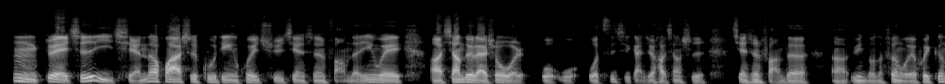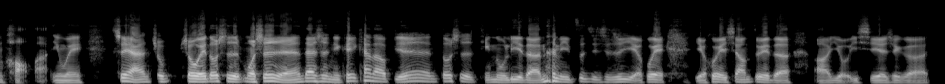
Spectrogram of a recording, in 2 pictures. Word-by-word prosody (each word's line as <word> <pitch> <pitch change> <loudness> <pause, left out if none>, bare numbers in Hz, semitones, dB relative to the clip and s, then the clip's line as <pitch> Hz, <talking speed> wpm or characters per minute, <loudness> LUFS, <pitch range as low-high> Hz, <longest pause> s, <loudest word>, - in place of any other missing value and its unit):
嗯， 130 -9 0
对， 100 - +6
其 145 - -2
实 175 +4 +5
以 100 - -1
前 85 - -4
的 - - +2
话 - - +5
是 - - -4
固 105 +2 -6
定 100 -2 -3
会 95 -1 -2
去 95 +1 -9
健 95 +2 -5
身 90 0 -6
房 90 - -11
的。 80 -1 -6
因 110 +1 -3
为 100 -1 +1 0.3
呃， 90 +1 +2
相 110 +1 +2
对 110 -1 +3
来 95 -1 +5
说 105 +1 -2
我 100 - 0 0.2
我 - - -5
我 - - -12
我 - - -4
自 - - -13
己 - - -13
感 - - -8
觉 - - -5
好 - - -4
像 95 -1 -9
是 90 -1 -9 0.2
健 95 - -4
身 100 -1 -4
房 80 -3 -7
的， 85 -2 -4 0.2
呃， 80 0 -7
运 90 -3 -5
动 80 - -8
的 85 - -10
氛 100 +3 -3
围 80 0 -4
会 - - -3
更 - - -6
好 - - -3
吧。 - - -8
因 95 0 -3
为 95 0 0 0.3
虽 155 - +3
然 120 -3 +6
周 130 +2 -2
周 135 - +6
围 125 0 +10
都 140 +2 +5
是 140 -2 +4
陌 130 -1 +4
生 150 +5 +6
人， 110 -1 +5
但 145 +2 +5
是 140 -2 0
你 105 -3 -1
可 125 - +2
以 155 - +1
看 175 +3 +1
到 140 -3 +3
别 120 -1 +1
人 145 -4 -2
都 145 +2 -1
是 120 -4 -3
挺 105 0 -7
努 105 -2 0
力 115 +2 +3
的， 95 -2 +4
那 150 +7 0
你 120 -6 +1
自 125 +6 -6
己 115 -4 -8
其 110 0 -8
实 120 +2 -1
也 115 - 0
会 115 -4 +2 0.3
也 - - -2
会 120 -4 +2
相 110 +1 -1
对 115 -3 +1
地， 90 -3 +1 0.2
呃， 85 0 -3
有 95 -2 -5
一 90 - -6
些 95 +1 -1
这 95 0 -4
个 85 -1 -5
105 Hz, 300 characters per minute, -23 LUFS, 95-125 Hz, 0.3 s, 围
